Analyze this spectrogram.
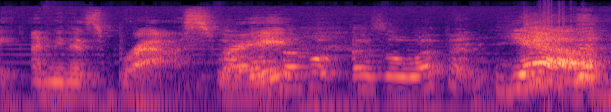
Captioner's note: laughs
